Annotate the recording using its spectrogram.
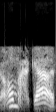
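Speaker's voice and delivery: loud, high, over-the-top screaming outcry. Retelling a mother's reaction to a wrestling moment: imitating someone screaming. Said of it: "she screamed out".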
